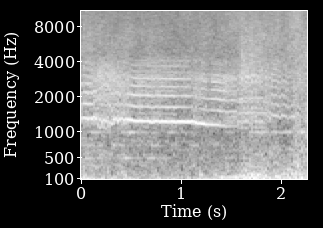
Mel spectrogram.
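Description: Anime fight-scene sound effects over music: a high buzzing whine that falls slightly in pitch and cuts out after about a second and a half, over a heavy rumbling noise.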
